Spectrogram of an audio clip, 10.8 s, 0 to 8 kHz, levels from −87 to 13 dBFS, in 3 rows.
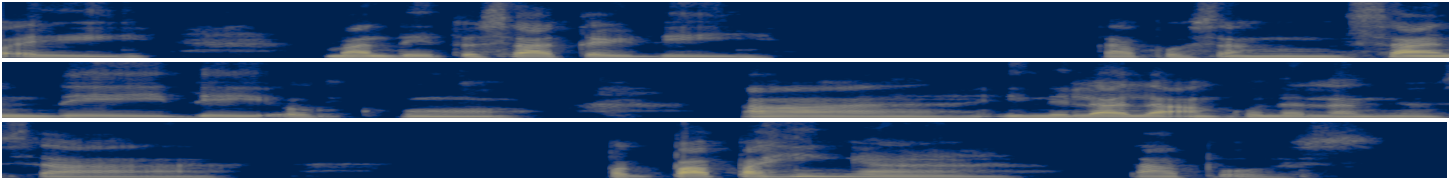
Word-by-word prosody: ay 150 +1 -3 0.4
Monday 170 +2 +3
to 180 - 0
Saturday, 150 -2 0 0.8
tapos 145 +2 -4
ang 160 0 -1
Sunday 160 -1 +3
day 150 -1 -2
off 160 - -5
ko, 145 0 -1 0.6
ah, 150 0 0
inilalaan 160 -2 +3
ko 155 - -6
nalang 150 -1 -1
'yon 150 - -5
sa 140 +1 -4 1.1
pagpapahinga, 175 +2 +3 0.2
tapos, 150 +1 -7
155 Hz, 100 wpm, -25 LUFS, 150-165 Hz, 1.1 s, Monday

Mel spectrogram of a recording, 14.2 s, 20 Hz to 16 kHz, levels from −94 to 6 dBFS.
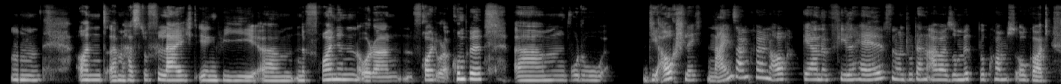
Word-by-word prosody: Mhm. 210 -2 -2 0.5
Und, 210 0 +1
ähm, 190 +1 +1
hast 200 -1 -1
du - - -4
vielleicht 200 -2 +3
irgendwie, 190 -2 0
ähm, 180 0 0
'ne 190 -1 -1
Freundin 225 +3 +3
oder 170 -1 +3
'n 175 +8 -11
'n - - -24
Freund 215 -5 +1
oder 165 - -2
Kumpel, 250 -1 +7 0.4
ähm, 195 +1 -1
wo 210 +1 -6
du 195 -1 -6 0.5
die 210 - -4
auch 270 +5 +5
schlecht 205 -2 -5
„nein“ 180 - -1
sagen 330 -1 -1
können? 310 -5 -1
Auch 230 +1 0 0.2
gerne 230 -2 -1
viel 225 -1 -4
helfen 235 +5 0
und 230 -1 -5
du 230 - -6
dann 230 0 -3
aber 220 -1 0
so 215 +1 -5
mitbekommst: 225 0 -3
„Oh 215 -1 -4
Gott, 180 -3 0
215 Hz, 155 wpm, -27 LUFS, 195-230 Hz, 0.5 s, Kumpel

